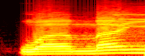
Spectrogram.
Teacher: Sedangkan kalau yang ini, yang naqis, yaitu hurufnya adalah ya dan waw, maka kadar dengungnya tidak sempurna, sehingga ketika kita tutup dia akan tetap berbunyi. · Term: idgham bi gunnah naqis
